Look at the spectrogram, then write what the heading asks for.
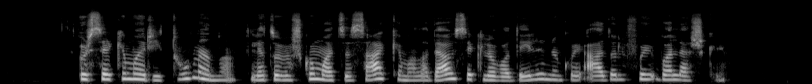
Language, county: Lithuanian, Klaipėda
